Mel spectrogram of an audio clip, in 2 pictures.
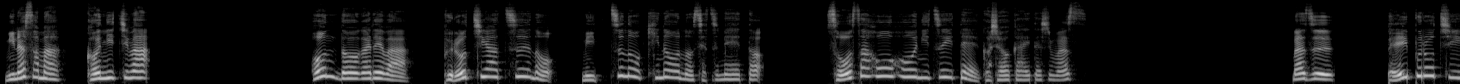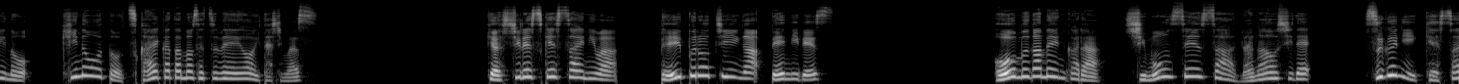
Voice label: female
